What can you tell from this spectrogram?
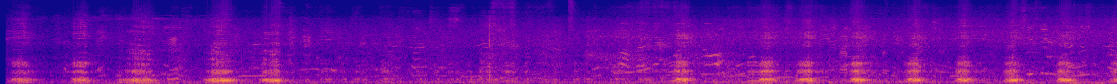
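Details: Captive jaguar at Artis zoo; a series of deep, rasping grunts repeated roughly every two-thirds of a second in two bursts, the second longer and steadier, with people talking quietly in between.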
